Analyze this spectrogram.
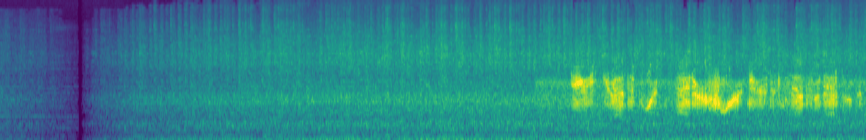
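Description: Twin propeller engines rumble steadily and grow louder.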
